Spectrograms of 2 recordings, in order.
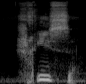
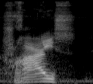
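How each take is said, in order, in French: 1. Il commence par sh et a une voyelle i brève. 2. Il a une voyelle ai et un son R. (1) "C H, ça peut faire Schriss" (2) "si tu mets un petit peu l'accent anglais, anglais ou allemand"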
